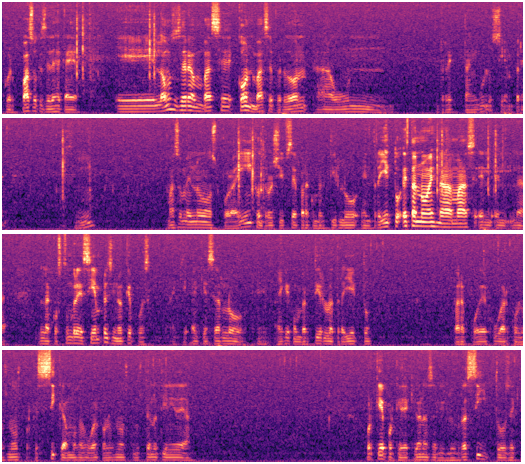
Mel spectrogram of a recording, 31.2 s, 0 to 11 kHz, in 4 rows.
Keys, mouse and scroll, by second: 0.8 click, 1.4 alt+Tab, 2.5 alt+Tab, 4.1-5.4 drag, 5.4-6.2 scroll down 4, 8.4 ctrl+click, 8.9 ctrl+scroll down 2, 9.4-10.4 ctrl+drag, 10.7 click, 11.5 ctrl+shift+c, 13.3 click, 14.7 alt+Tab, 15.4 alt+Tab, 16.6-17.9 drag, 21.0 click, 23.0 click, 25.6 click, 27.6 click, 29.8-31.2 drag.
